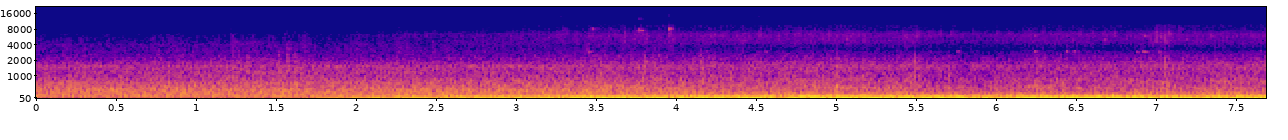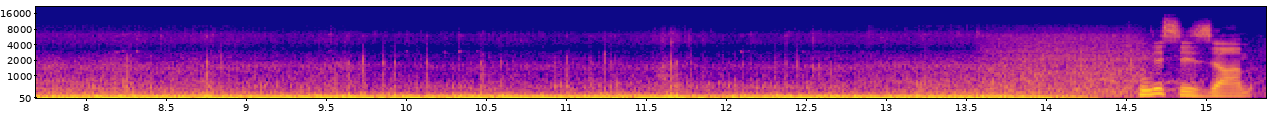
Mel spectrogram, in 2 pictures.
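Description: A car engine hums and tyres rumble on the road.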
